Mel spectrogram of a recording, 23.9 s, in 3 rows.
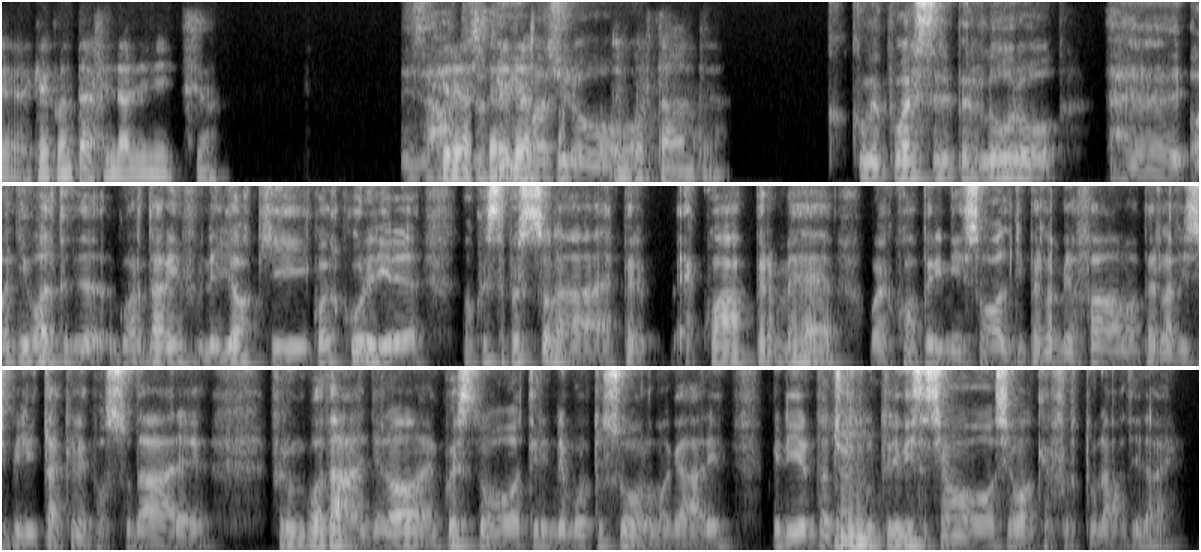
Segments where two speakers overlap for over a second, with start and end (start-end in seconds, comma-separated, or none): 2.8-4.4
